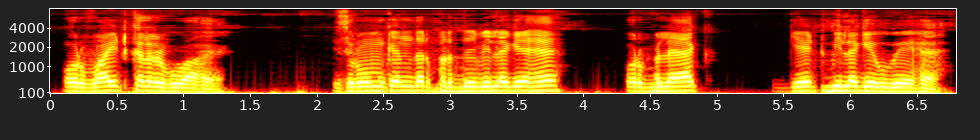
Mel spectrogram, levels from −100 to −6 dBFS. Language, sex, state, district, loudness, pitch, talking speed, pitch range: Hindi, male, Uttar Pradesh, Saharanpur, -13 LUFS, 150 Hz, 175 wpm, 120-160 Hz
